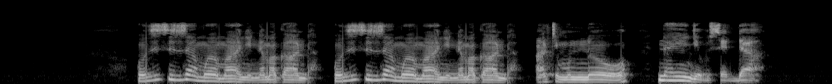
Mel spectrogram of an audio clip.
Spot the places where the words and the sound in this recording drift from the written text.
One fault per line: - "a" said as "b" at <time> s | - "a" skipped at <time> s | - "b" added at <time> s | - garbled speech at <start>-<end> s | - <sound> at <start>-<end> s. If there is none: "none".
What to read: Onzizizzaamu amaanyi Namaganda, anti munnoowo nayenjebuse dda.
- "onzizizzaamu amaanyi Namaganda" added at 3.4 s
